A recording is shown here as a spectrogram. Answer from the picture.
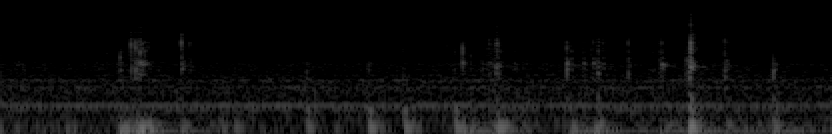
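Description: Typing on a computer keyboard: irregular key clicks with a few heavier thumps among them, over a low steady hum.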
